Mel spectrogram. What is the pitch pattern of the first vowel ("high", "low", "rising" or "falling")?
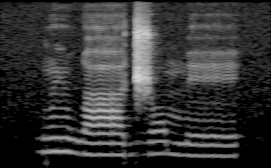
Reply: high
